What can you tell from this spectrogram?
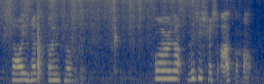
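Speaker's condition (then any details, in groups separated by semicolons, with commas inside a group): Head and neck cancer; gum and mouth tumor, free flap, neck dissection, tracheostomy; small mouth opening, swallowing difficulty, later regained dry swallow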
